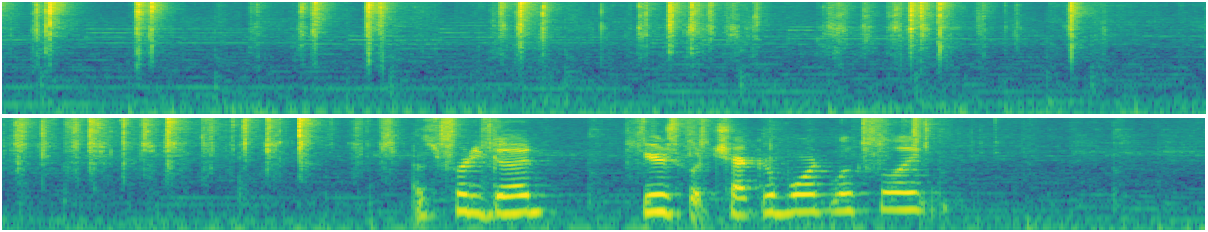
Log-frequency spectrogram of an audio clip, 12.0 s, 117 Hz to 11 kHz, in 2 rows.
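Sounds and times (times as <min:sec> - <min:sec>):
plastic puzzle clicking: 0:00.0 - 0:09.6
faint music: 0:00.0 - 0:12.0.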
